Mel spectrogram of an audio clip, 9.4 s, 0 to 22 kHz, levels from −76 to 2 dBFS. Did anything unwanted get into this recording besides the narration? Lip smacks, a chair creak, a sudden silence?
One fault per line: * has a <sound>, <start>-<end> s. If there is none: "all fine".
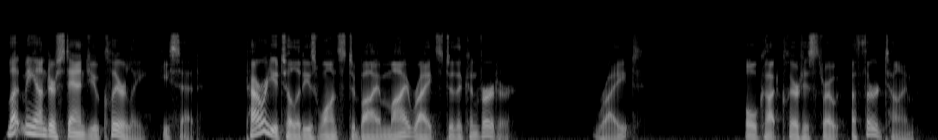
all fine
